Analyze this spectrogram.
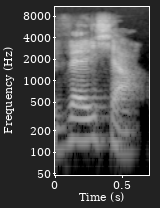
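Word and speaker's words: welcher: Znowu wymawiamy jako a czyli welsia hund i ładny to jest, ale tutaj mamy stopień wyższy, ładniejszy, ponieważ chcemy porównać dwa psy.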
